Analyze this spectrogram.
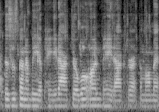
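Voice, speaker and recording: Amid noticeable background noise, a woman speaks at a very deep, low pitch. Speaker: vlogger. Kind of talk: casual chat. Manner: halting.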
